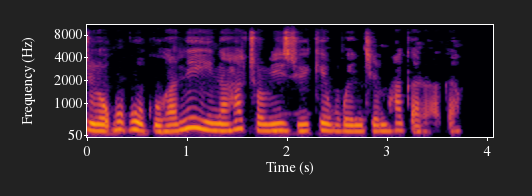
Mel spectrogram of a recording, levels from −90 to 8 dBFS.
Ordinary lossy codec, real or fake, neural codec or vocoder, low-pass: none; real; none; none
